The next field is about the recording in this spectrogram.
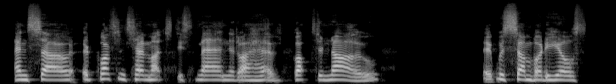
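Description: On a very clean recording with a silent background and a dry, close sound with no echo, a woman with an Australian accent speaks at medium pitch and a moderate pace in a monotone, flat intonation. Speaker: domestic violence survivor and author. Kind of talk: testimony.

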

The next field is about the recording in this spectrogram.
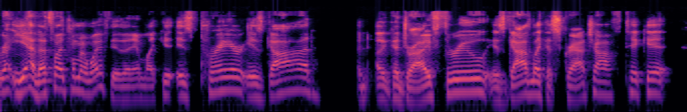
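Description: In an American accent, a plain, everyday voice with lively intonation moves at a moderate pace against a quiet background. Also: man, fairly high pitch for a man. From US Midwest, Northeast Ohio. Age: 30s. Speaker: conspiracy researcher. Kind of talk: casual chat.

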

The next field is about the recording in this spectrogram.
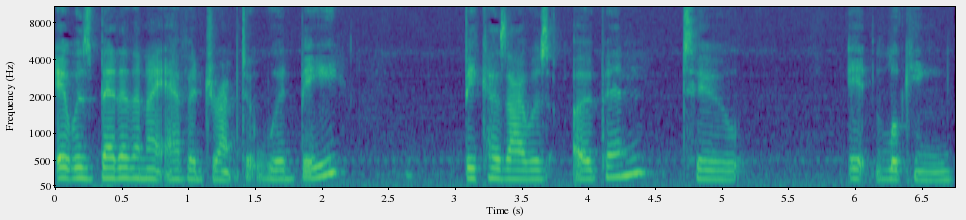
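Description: A woman talks with an Australian accent. Her pitch is fairly low. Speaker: podcast guest.

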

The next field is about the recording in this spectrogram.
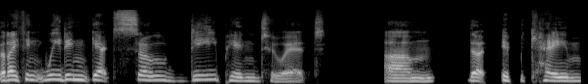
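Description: A woman with a British accent, ordinary pitch variation, and a quiet background. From England. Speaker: author and women's empowerment speaker. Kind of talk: interview.

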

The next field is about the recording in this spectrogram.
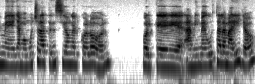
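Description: This is an unremarkable speaking voice, moving fairly slowly and showing ordinary variation in pitch. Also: woman. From US Midwest, Chicago (Dominican family). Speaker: university professor. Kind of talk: casual interview chat.

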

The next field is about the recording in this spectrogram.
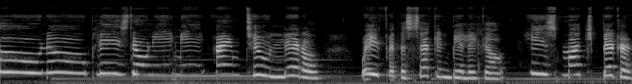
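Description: A woman's squeaky, put-on character voice, extremely high in pitch with a bright, sharp tone, at a fairly slow pace over faint background music. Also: ordinary pitch variation.

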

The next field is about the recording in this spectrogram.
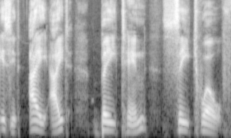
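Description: A man with an Australian accent talks at a medium pitch, the sound dry and close with no echo on a very clean recording over a silent background. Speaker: radio host. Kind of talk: radio sports talk show, live broadcast. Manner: animated, conversational, laughs easily.

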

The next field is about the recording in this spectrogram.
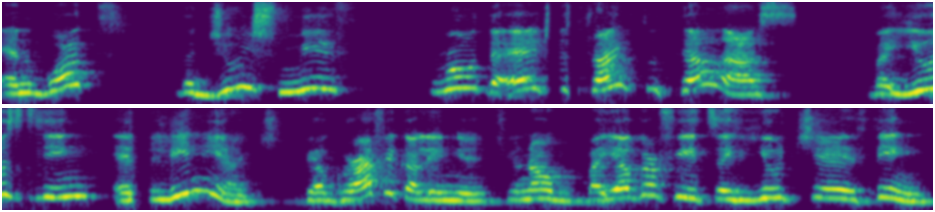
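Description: A woman with a high pitch, very wide pitch swings, and a very slow pace. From Soviet Union (refusenik family). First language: Hebrew or Russian. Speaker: professor and author. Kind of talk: academic interview. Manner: halting, with many fillers.

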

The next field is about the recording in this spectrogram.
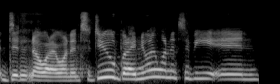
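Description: A woman speaks with a Midwestern American accent. The background is quiet. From US Midwest, central Illinois. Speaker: yoga studio director. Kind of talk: interview.

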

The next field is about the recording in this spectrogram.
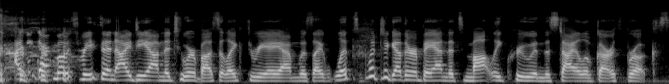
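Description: Over background music, a woman talks at a very fast pace with hardly any pauses, her medium-pitched voice lively in intonation and very even in loudness. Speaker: musician and podcast co-host. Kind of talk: casual interview chat.

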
